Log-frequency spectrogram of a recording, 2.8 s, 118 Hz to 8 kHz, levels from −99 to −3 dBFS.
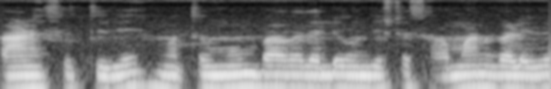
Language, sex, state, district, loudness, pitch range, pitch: Kannada, male, Karnataka, Koppal, -20 LUFS, 115-120 Hz, 115 Hz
